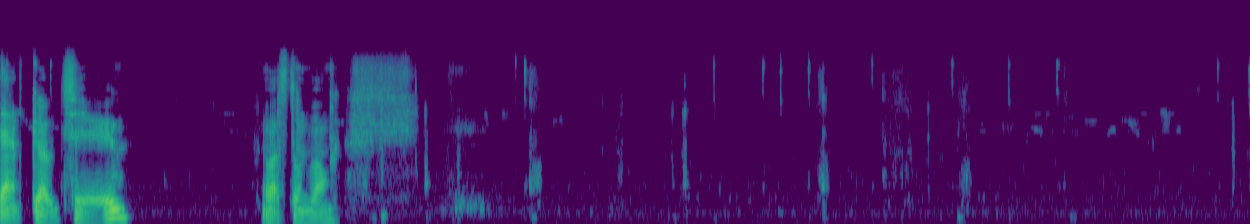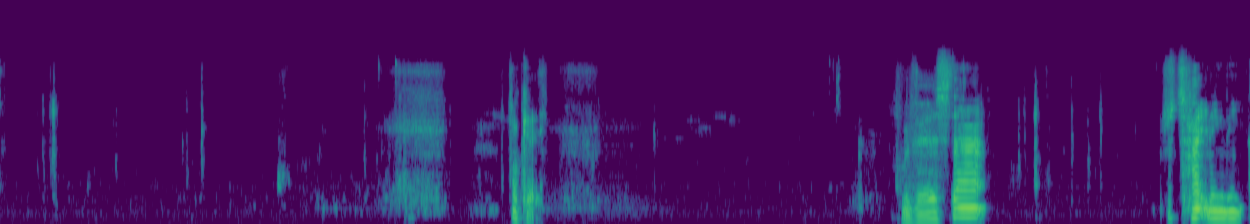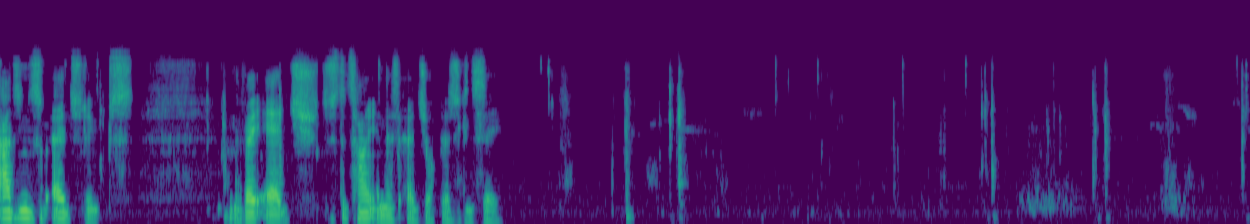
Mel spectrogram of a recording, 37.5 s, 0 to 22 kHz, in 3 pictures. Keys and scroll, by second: 2.7 ctrl+z, 3.7 /, 6.7 /, 11.5 Tab, 12.8 u, 14.3 x, 17.2-18.1 typing, 22.1 /, 23.3-24.0 typing, 26.1 x, 27.4-28.8 typing, 31.6 /, 34.8 u, 35.9 x.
